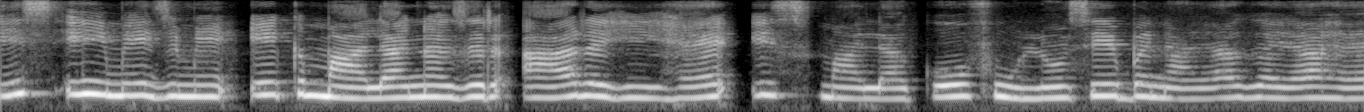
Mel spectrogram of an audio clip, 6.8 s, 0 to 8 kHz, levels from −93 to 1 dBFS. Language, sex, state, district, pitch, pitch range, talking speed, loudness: Hindi, female, Uttar Pradesh, Varanasi, 290 Hz, 270-310 Hz, 150 wpm, -15 LUFS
